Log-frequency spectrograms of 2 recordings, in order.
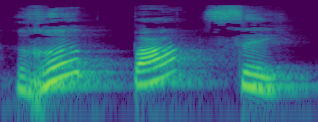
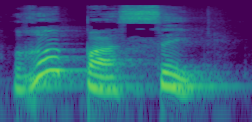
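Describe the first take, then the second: First: The word is read slowly. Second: The word is read faster.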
